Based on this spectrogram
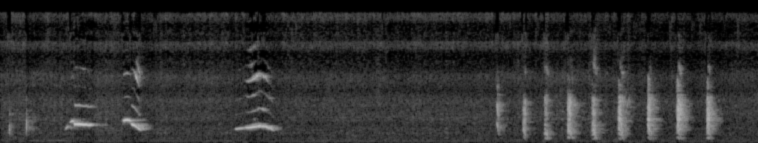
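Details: Parrot perched on its cage, noisy for food: a few clear looping whistles with harmonics, a pause, then a steady run of nine sharp squawks about every quarter second.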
